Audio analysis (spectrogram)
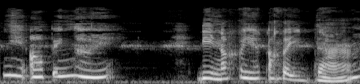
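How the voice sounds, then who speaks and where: A woman playing a doting, spoiled, clingy wife in an Ilocano comedy radio drama, cooing in a drawn-out way with an Ilocano Filipino accent. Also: high voice, sing-song, a little mellow, a little hiss or hum, full character voice. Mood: clingy, pleading.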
